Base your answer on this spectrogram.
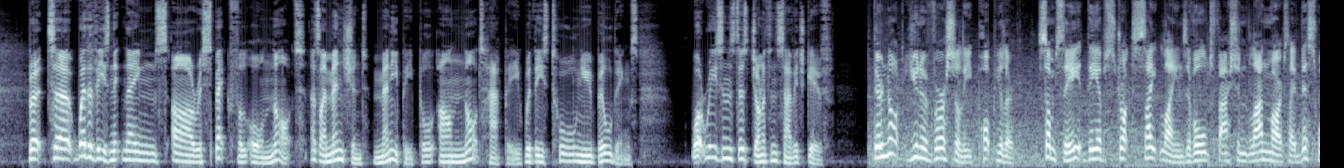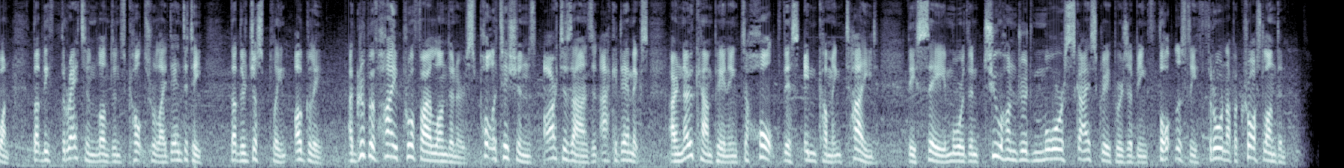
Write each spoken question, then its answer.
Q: What reasons does Jonathan Savage give?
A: They said they obstruct sight lines.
